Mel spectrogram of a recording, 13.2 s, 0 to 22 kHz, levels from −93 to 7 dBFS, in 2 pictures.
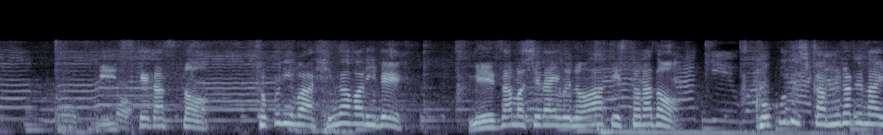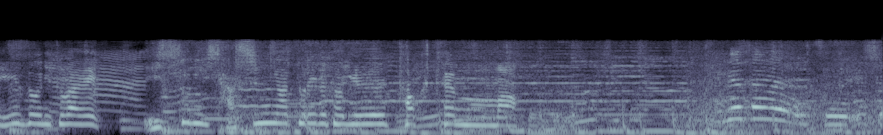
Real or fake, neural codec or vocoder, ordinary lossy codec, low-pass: fake; codec, 44.1 kHz, 7.8 kbps, DAC; none; 7.2 kHz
